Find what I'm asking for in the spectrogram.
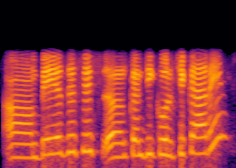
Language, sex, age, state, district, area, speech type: Kashmiri, female, 45-60, Jammu and Kashmir, Srinagar, urban, conversation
